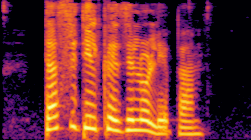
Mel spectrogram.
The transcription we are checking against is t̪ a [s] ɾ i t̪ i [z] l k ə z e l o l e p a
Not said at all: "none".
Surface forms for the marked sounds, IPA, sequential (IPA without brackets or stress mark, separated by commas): s, none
